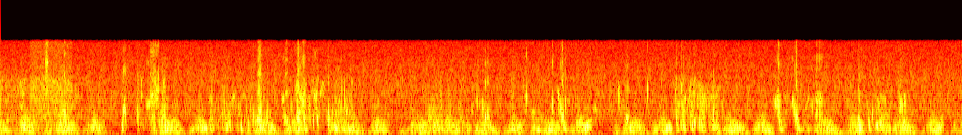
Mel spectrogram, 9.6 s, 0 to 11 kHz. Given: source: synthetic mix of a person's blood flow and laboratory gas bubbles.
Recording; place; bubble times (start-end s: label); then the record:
Doppler ultrasound of blood flow; precordium
0.00-0.83 s: bubbles
1.21-1.29 s: bubbles
1.35-1.70 s: bubbles
2.07-2.71 s: bubbles
2.81-3.58 s: bubbles
4.27-4.48 s: bubbles
4.57-4.92 s: bubbles
5.24-5.45 s: bubbles
5.50-5.70 s: bubbles
5.79-5.99 s: bubbles
6.16-6.36 s: bubbles
6.44-6.52 s: bubbles
6.73-7.33 s: bubbles
7.73-8.27 s: bubbles
8.55-9.11 s: bubbles
9.38-9.46 s: bubbles
9.59-9.63 s: bubbles
From the record:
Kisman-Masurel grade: 243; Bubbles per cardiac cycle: several, 3 to 8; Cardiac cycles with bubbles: 100%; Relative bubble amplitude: loud (0.450 to 0.775); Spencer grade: 3 (all of the cardiac periods contain showers or single bubble signals, but not dominating or overriding the cardiac motion signals); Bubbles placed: anywhere in the cardiac cycle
